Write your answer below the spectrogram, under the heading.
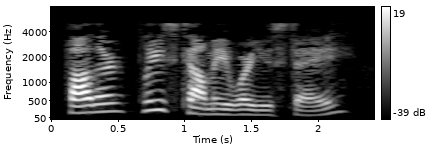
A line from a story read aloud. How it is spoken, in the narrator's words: her voice clear and melodious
